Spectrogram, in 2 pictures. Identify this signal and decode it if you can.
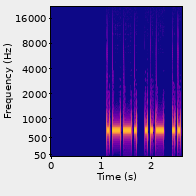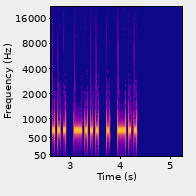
Morse code, heard as a keyed tone, about 21 wpm, 700 Hz. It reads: PU5BED
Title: DXCC-100 Call Signs - 6 Characters - 22wpm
